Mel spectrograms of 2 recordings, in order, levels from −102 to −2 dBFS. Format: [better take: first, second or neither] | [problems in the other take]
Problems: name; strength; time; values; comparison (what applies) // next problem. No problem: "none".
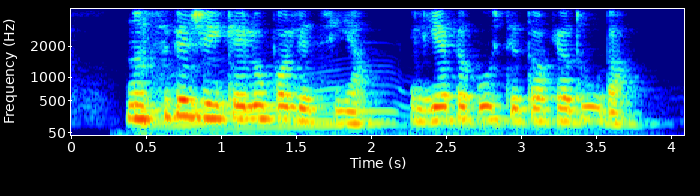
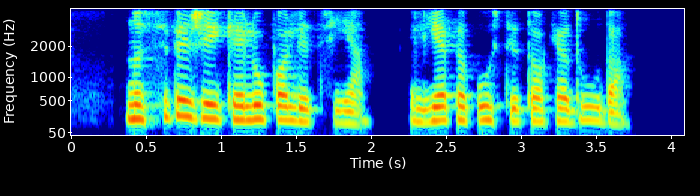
second | background sound (Guitar); 17 dB below the speech // room echo; dies away in 0.4 s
